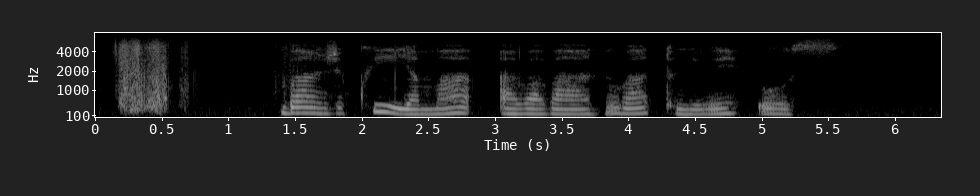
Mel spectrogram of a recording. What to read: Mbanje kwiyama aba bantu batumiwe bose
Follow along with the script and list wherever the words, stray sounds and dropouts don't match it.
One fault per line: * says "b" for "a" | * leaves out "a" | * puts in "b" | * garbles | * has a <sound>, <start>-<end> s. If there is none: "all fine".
all fine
